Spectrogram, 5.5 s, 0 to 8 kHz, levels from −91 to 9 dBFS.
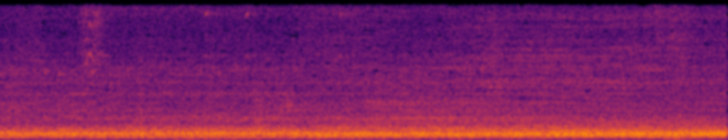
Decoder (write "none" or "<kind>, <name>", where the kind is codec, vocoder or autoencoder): none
